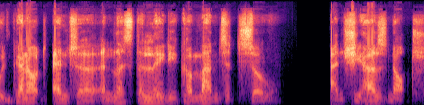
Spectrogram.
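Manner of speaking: low, gruff wolf guard character voice. A guard bows his head and briefly replies, in a gruff voice. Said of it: "with a gruff voice".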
